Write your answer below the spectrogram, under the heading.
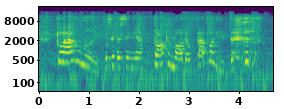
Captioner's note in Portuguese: risos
